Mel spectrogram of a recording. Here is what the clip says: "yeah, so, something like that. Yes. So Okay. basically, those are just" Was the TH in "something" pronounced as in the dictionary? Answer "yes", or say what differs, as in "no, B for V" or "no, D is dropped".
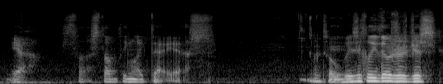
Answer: yes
